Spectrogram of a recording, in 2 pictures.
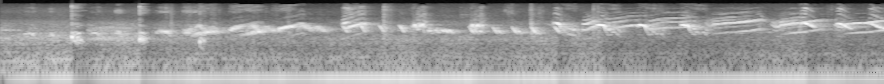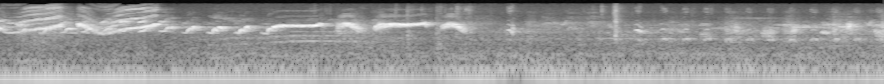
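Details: Caged Chinese hwamei kept as a fighting bird with wing-flaring display, singing a fast varied run of rich whistled and warbled phrases over a steady low electrical hum.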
